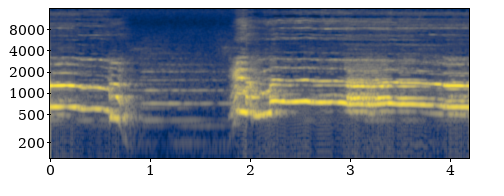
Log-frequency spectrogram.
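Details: George the Border Collie singing to the church bells at 12:00 or 18:00: three quick howled phrases, each starting high and sliding down, with sustained bell resonance running underneath throughout.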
